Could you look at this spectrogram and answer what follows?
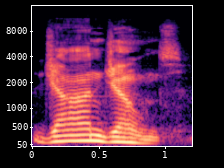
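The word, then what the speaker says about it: J'onn J'onzz: John Jones. John Jones. But it's spelled like J''ONN. You know, the Martian way. Right. The way it's spelled. The Martian wave. English. Of spelling John Jones.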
